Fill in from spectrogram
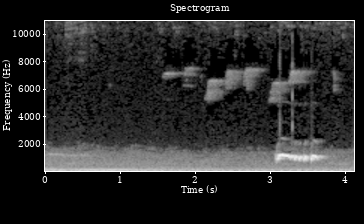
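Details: Zebra dove song from a master recording made to train pet birds: one short trilled cooing phrase, low and warbling, lasting about half a second near the end, after quiet low hum.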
